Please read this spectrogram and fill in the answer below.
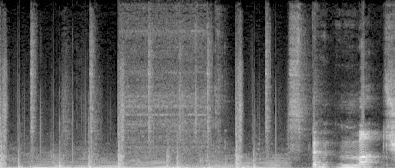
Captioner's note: upbeat music; running water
